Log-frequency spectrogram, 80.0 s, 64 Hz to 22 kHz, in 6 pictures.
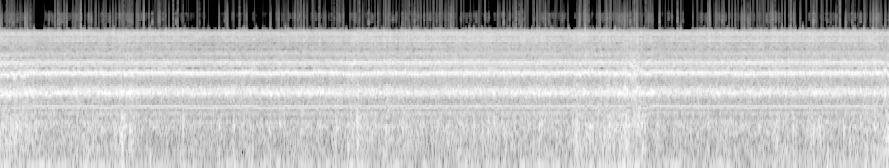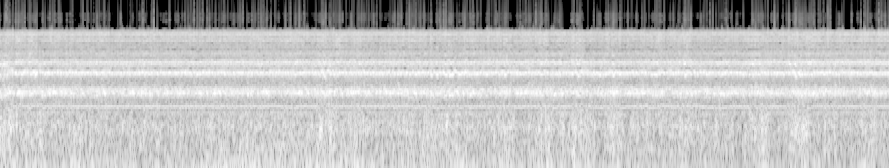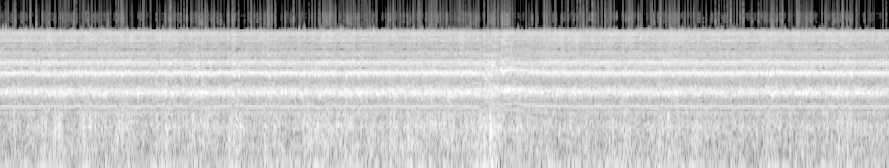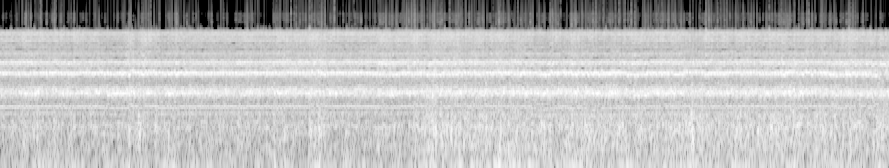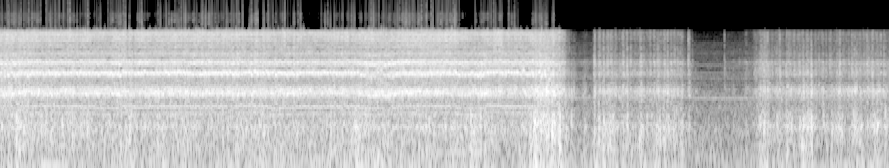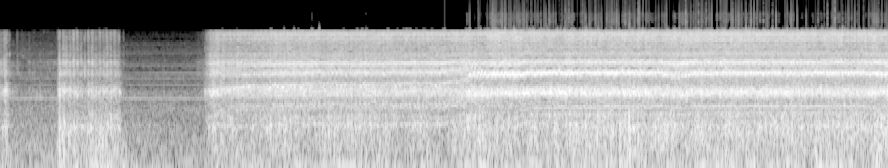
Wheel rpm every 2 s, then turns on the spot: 220, 230, 230, 230, 240, 230, 230, 230, 230, 230, 230, 230, 230, 230, 230, 230, 230, 240, 230, 230, 230, 230, 230, 230, 230, 230, 230, 230, 230, 230, 200, 30, 30, 30, 20, 140, 160, 220, 230, 230.
62-66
